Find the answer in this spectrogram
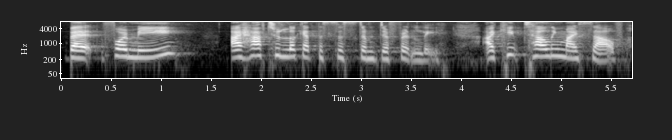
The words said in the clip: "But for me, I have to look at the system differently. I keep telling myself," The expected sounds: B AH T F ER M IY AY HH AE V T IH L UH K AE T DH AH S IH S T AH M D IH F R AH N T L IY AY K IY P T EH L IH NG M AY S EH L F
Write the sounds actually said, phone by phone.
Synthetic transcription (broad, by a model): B AH T F ER M IY AY HH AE F T IH L UH K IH T DH AH S IH S T AH M D IH F R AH N T L IY AY K IY P T EH L IH NG M AY S EH L F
